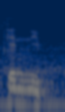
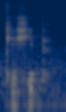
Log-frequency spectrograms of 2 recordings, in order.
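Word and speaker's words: kenip (깻잎): Et des feuilles de sésame qui se disent kenip. – Oui, à ne pas prononcer keship. – Oui. – C'est une exception.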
